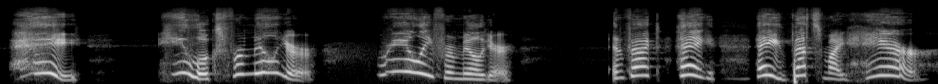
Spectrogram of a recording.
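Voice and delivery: high, bemused double-take voice; puzzled inner voice. Retold or imitated. Narrator mimicking his own baffled thoughts, high.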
